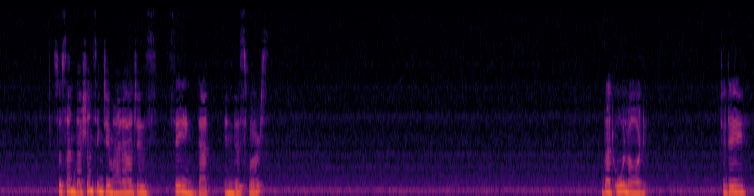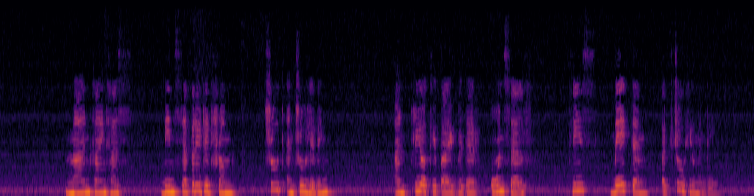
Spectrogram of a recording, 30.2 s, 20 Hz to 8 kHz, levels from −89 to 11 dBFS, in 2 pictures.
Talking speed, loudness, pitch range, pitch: 80 wpm, -31 LUFS, 230-300 Hz, 280 Hz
